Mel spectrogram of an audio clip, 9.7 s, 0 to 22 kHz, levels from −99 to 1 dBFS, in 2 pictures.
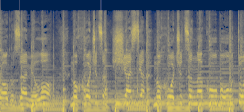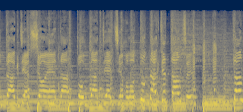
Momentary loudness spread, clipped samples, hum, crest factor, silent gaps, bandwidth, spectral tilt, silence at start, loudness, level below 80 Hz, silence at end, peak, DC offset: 4 LU; under 0.1%; none; 12 dB; none; 15.5 kHz; -4 dB/octave; 0 s; -13 LUFS; -26 dBFS; 0 s; 0 dBFS; under 0.1%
